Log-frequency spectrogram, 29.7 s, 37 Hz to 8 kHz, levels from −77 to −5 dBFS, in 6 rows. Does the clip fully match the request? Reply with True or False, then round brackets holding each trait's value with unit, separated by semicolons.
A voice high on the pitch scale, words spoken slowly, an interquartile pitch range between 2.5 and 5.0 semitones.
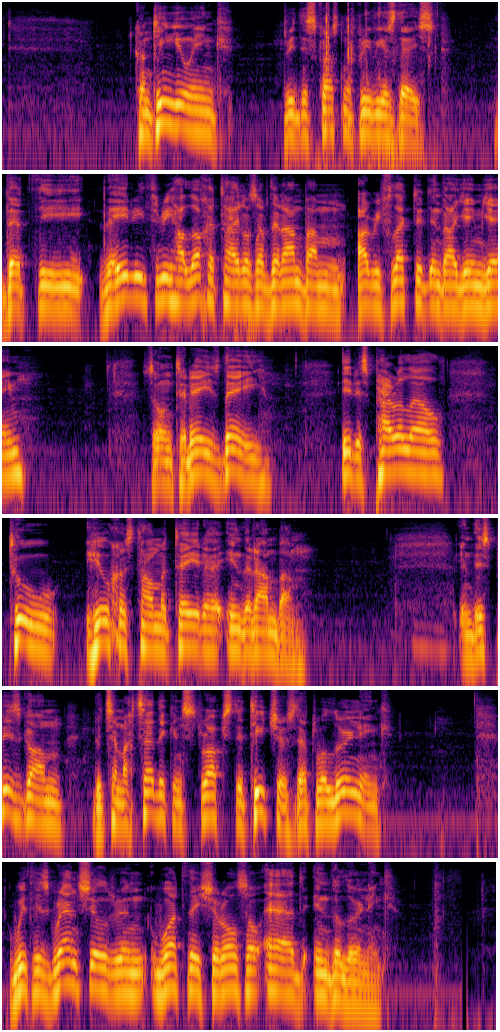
False (125 Hz; 115 wpm; 3.5 semitones)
